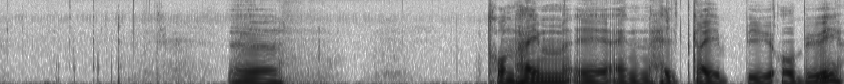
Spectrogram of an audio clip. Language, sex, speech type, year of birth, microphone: Norwegian, male, spontaneous, 1972, Sennheiser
